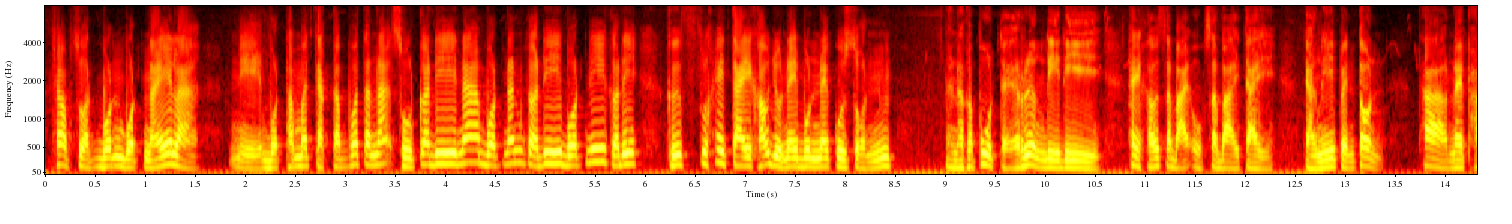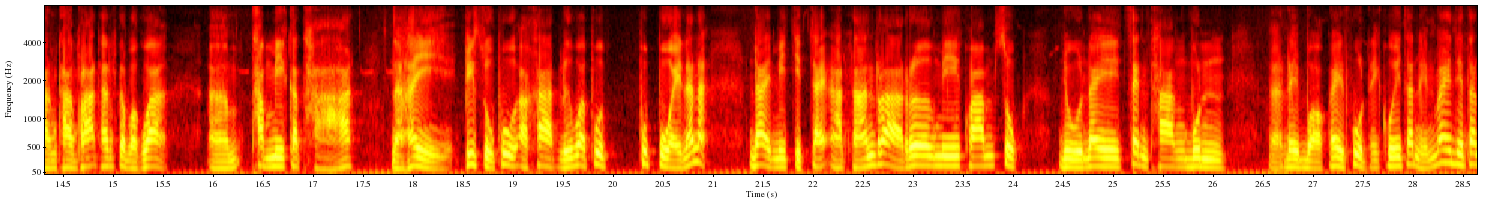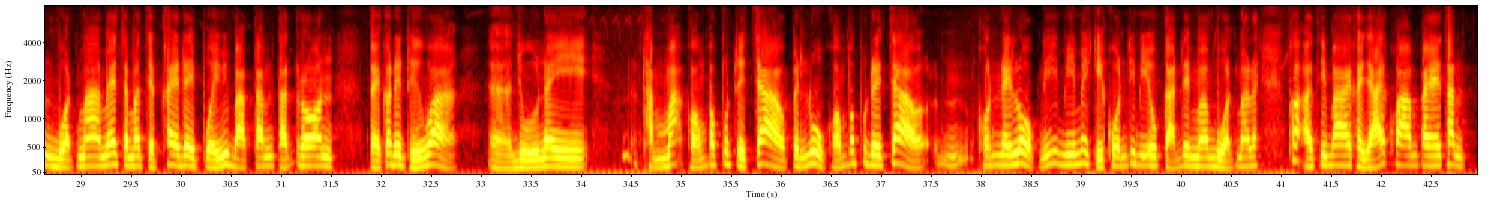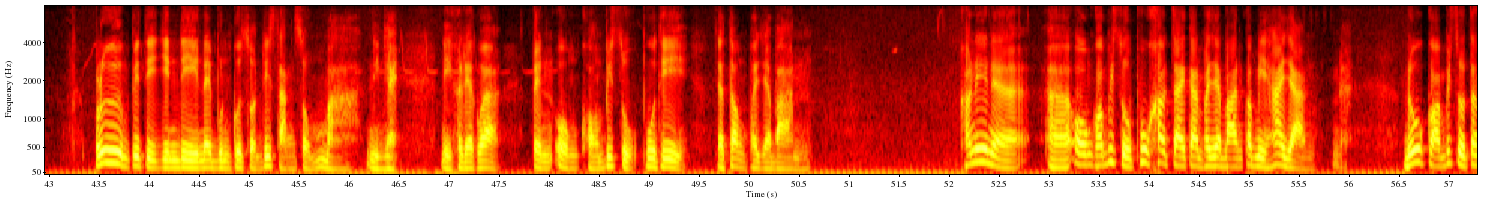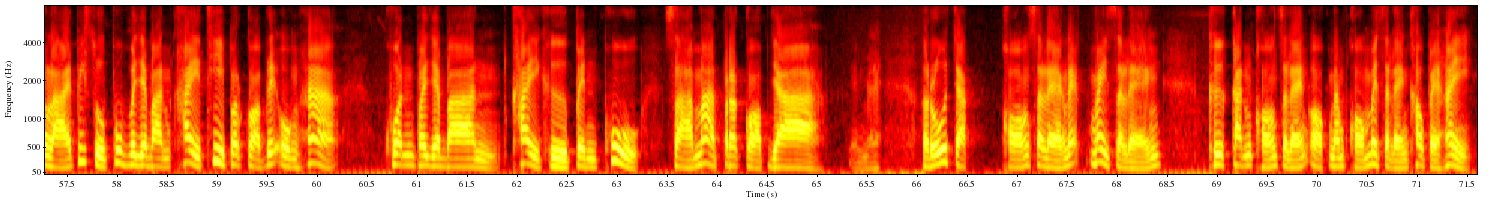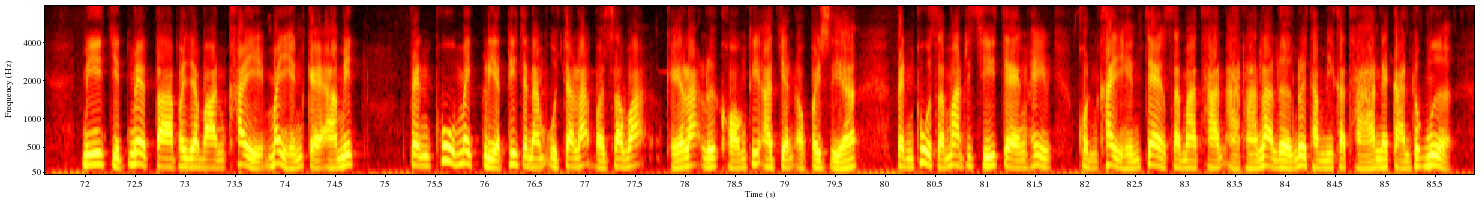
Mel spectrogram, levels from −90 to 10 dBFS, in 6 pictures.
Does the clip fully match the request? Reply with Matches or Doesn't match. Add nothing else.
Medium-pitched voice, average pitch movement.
Matches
